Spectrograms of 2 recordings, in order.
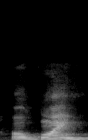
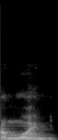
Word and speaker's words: Ogwen: Ongwen, Ogwen, not Ongwen. Ogwen, if I'm pronouncing his name wrong, it's spelled Ogwen, not Ongwen, okay?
